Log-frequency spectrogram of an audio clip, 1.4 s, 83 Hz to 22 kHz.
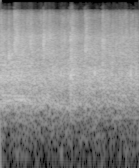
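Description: Large crowd of about 3,000 spectators at a world handball championship men's final applauding and cheering, a steady dense wash of clapping throughout the short moment.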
